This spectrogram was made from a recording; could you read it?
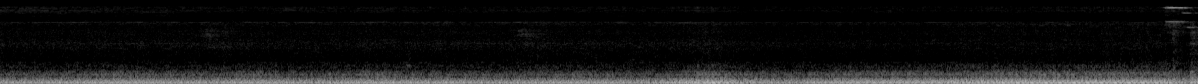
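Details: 2011 Cadillac STS salvage car, first start after purchase, shifter unit unplugged: soft, low, even idle rumble at a steady level with no knocks or ticks; the engine idles smoothly.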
